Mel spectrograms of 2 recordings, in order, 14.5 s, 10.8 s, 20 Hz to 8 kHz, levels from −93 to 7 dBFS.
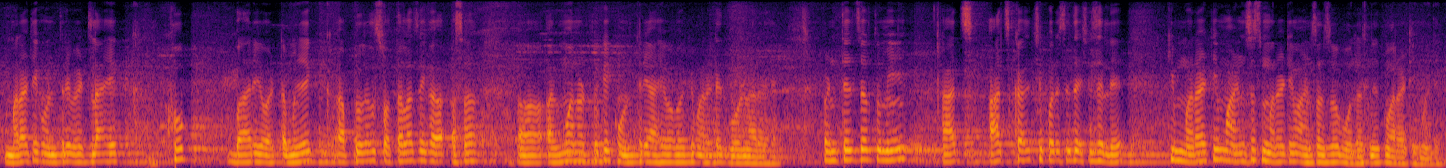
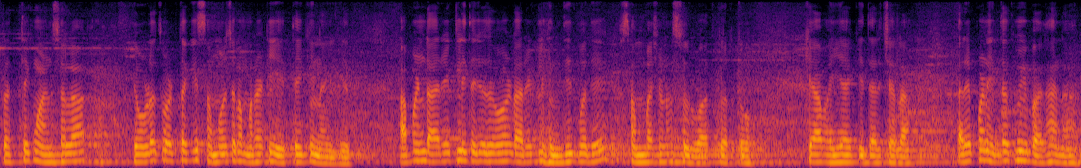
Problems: constant background noise, continuous background conversations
